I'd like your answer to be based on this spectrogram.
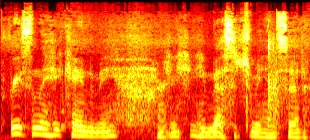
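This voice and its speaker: Lively intonation at a moderate pace, with an American accent. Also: man. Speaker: woodworker guest-hosting a podcast. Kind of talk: casual monologue. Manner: casual, with many fillers.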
